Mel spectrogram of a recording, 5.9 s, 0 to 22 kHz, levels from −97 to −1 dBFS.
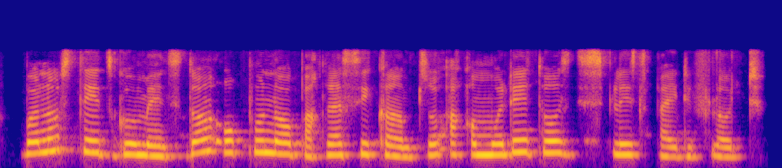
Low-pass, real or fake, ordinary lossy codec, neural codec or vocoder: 7.2 kHz; fake; none; codec, 16 kHz, 8 kbps, FunCodec, trained on Chinese and English, 25 frames a second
